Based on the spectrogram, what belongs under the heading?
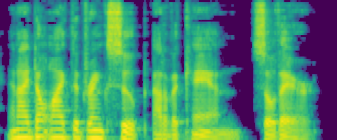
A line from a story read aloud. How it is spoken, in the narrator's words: exclaimed Dorothy in dismay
